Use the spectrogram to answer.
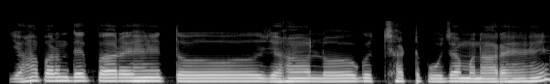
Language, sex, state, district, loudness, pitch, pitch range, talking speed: Hindi, male, Delhi, New Delhi, -13 LUFS, 145 Hz, 140-160 Hz, 165 wpm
